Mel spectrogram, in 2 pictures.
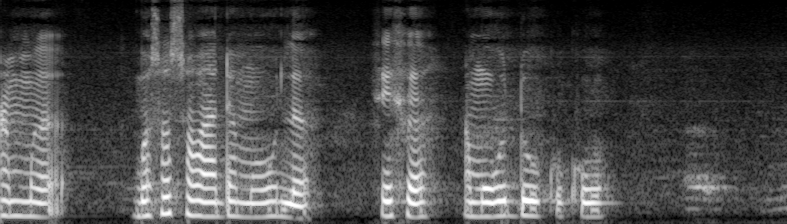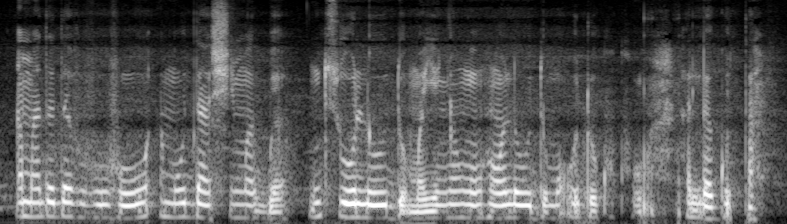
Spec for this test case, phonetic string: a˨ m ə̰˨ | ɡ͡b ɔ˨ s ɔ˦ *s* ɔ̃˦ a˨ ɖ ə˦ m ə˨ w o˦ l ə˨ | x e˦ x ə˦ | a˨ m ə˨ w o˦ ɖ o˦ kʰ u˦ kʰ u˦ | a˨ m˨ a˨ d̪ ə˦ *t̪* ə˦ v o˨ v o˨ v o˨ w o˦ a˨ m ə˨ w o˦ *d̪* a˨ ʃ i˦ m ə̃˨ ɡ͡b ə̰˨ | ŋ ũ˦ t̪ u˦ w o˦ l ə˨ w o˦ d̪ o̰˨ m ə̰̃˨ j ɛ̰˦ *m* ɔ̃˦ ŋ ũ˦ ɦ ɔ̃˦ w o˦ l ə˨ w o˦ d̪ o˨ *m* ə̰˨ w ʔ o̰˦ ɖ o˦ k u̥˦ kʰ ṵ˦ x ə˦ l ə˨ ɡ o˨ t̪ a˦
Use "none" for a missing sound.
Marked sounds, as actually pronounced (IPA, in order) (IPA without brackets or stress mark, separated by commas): s, d̪, d̪, ɲ, m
